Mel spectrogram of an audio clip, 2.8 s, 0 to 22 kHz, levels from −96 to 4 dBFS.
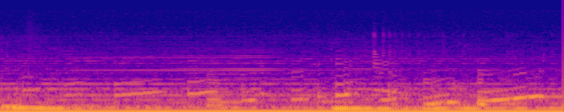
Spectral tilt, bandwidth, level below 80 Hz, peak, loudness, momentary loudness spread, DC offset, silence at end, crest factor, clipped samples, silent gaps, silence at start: -10.5 dB/octave; 4.2 kHz; -36 dBFS; -10 dBFS; -28 LUFS; 9 LU; 7%; 0 s; 14 dB; under 0.1%; none; 0 s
